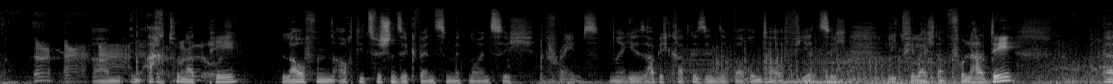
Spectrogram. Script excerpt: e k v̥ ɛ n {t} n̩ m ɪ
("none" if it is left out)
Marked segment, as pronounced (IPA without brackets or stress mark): t͡s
